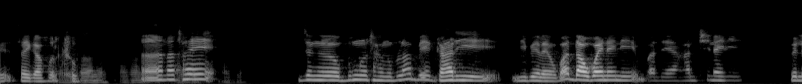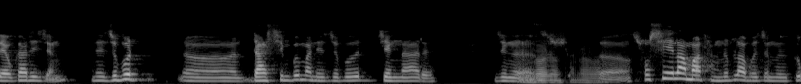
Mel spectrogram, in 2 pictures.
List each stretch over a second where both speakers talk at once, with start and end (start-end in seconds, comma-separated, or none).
0.6-2.0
